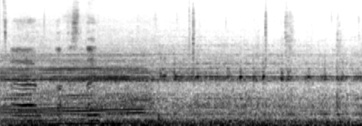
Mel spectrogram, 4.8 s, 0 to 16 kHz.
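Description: A two-stroke Zwickau P70 car engine drones as the car is driven, a steady buzzing note that shifts slightly in pitch, with a person speaking over it inside the car.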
